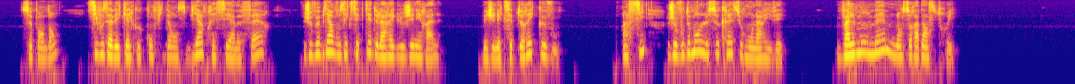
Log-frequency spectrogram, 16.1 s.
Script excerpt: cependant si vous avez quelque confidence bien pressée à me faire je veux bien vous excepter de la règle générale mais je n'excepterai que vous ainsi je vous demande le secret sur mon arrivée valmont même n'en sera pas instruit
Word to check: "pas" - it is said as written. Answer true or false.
false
